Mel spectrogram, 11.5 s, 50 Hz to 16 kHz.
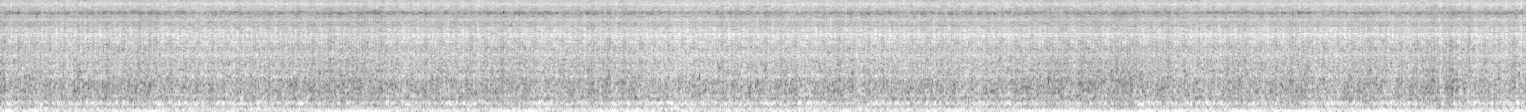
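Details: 1973 Jeep J2000 4WD, inline six, 3-speed: uneven lumpy low idle, no revving, barely keeping running on fuel poured in to prime; fuel starvation, later traced to the tank's fuel line fitted on the vent.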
